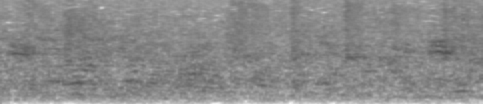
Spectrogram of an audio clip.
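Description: Busy hawker centre food court ambience: a dense, steady wash of overlapping crowd chatter at moderate loudness, with no single voice standing out, plus faint clinks and bustle mixed into the din.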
